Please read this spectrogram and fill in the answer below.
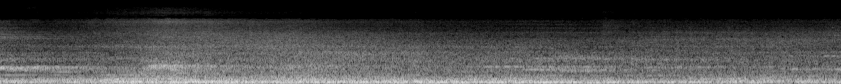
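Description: Indoor steel roller coaster train running along its track overhead, a loud steady rumble that swells about a second in and eases slightly near the end.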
